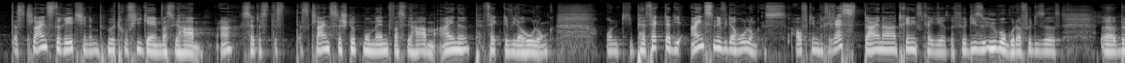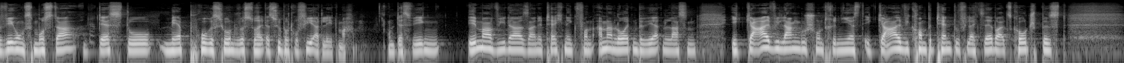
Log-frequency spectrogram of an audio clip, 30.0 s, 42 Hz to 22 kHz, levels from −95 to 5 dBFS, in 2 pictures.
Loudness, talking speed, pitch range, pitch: -19 LUFS, 155 wpm, 135-160 Hz, 145 Hz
